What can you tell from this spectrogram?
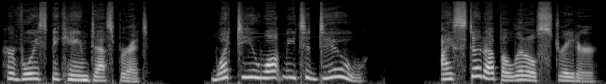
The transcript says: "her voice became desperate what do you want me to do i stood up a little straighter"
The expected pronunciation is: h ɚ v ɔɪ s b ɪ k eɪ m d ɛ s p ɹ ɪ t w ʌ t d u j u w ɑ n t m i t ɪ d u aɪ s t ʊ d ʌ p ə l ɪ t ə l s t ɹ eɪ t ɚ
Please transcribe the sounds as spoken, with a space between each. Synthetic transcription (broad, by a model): h ɚ v ɔɪ s b ɪ k eɪ m d ɛ s p ɹ ɪ t w ʌ t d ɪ j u w ɑ n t m i t ɪ d u aɪ s t ʊ d ʌ p ə l ɪ t l s t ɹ eɪ t ɚ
